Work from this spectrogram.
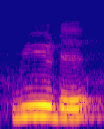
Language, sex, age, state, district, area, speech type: Tamil, female, 60+, Tamil Nadu, Krishnagiri, rural, read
